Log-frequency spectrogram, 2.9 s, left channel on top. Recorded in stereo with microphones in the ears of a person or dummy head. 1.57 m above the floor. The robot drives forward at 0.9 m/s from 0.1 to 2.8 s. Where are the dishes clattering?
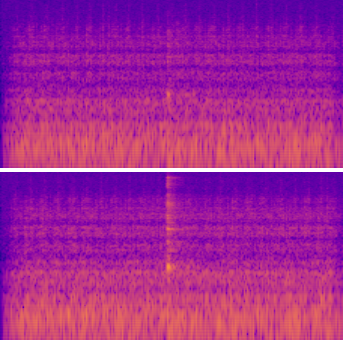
45° right (ahead or behind), 1.1 m; by 1.6 s 40° right (ahead or behind), 1.2 m.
